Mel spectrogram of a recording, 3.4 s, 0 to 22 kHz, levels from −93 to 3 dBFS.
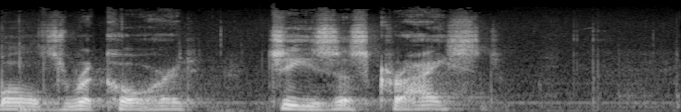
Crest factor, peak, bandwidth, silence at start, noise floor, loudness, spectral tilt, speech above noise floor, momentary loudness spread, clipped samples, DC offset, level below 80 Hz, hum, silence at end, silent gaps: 16 dB; -2 dBFS; 16 kHz; 0 s; -46 dBFS; -18 LUFS; -4 dB/octave; 29 dB; 9 LU; under 0.1%; under 0.1%; -48 dBFS; none; 0.9 s; none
